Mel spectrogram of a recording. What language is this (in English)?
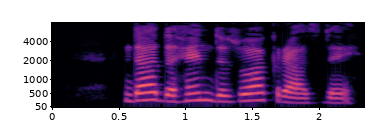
Pashto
